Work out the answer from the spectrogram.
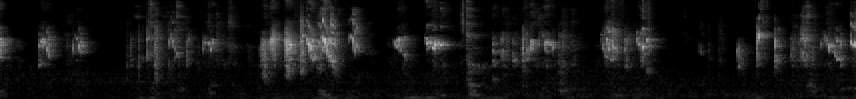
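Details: Budgerigars singing to keep a pet parrot company and urge it to eat and sing: lively repeated bursts of chirping, raspy warbles and squeaks, alternating with short gaps, faint thuds underneath.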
